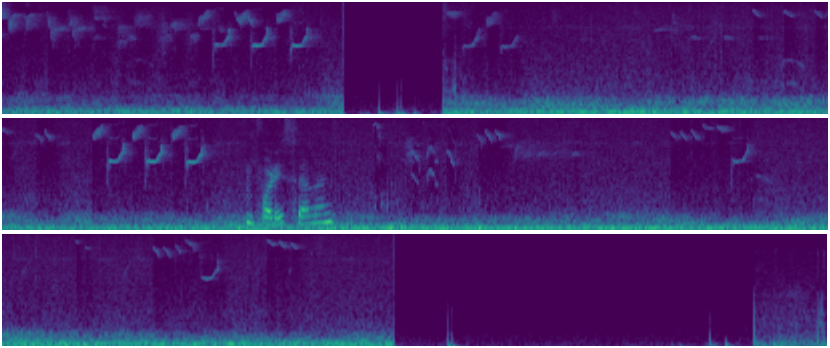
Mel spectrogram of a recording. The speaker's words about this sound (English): Well, I guess I'm not gonna sing. It's like pulling teeth trying to get this bird to sing, so I give up. There are two birds, mated pair, and I don't know whether I was recording the call notes of the male or the female, probably both.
